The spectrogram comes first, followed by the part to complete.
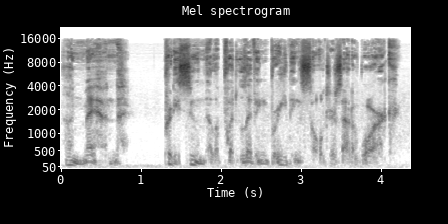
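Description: An actor playing a terse, grizzled veteran soldier spy with a deep gravelly rasp in a video game. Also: male voice, normal speed. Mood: gruff. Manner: terse, clipped replies. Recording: game audio with steady noise.

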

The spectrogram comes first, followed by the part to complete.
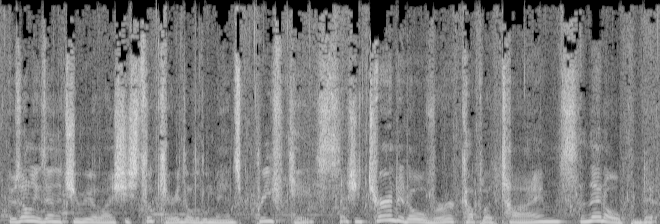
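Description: A man's voice: high voice, animated, brisk, a little mellow, soft background music. A man reading a scripted story as a dramatic narrator.

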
